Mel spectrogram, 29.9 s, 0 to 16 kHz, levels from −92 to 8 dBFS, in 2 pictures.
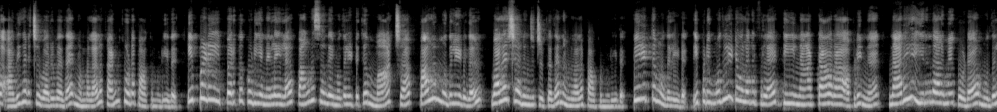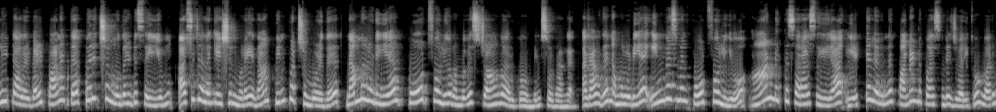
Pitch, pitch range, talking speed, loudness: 290 Hz, 245-340 Hz, 120 wpm, -18 LUFS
